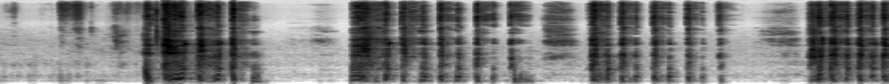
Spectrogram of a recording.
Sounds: Cough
